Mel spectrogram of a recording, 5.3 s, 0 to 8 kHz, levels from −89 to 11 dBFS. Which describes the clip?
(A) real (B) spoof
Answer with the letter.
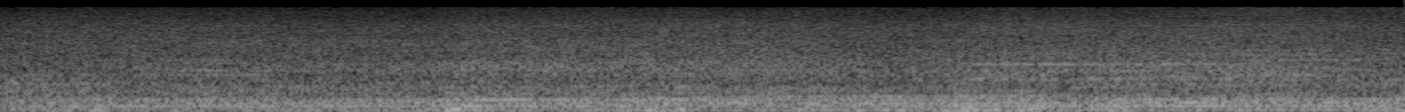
A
